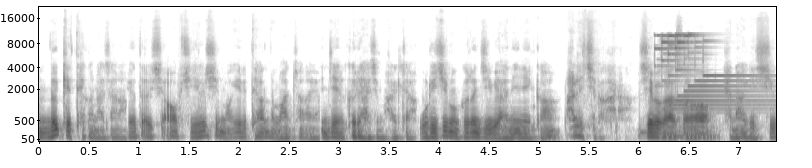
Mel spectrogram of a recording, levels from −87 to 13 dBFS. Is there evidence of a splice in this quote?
no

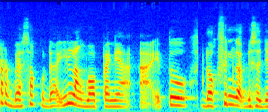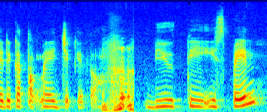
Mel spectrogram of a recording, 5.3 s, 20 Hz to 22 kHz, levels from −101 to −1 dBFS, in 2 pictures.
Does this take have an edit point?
yes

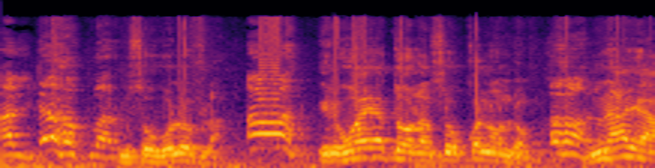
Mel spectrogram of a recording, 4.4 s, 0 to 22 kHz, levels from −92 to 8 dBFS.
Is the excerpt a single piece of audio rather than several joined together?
no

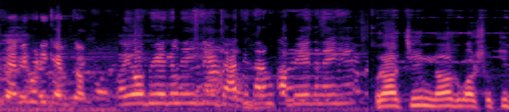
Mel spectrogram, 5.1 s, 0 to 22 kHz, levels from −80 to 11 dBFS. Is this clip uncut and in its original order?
no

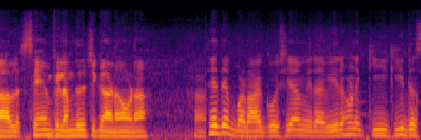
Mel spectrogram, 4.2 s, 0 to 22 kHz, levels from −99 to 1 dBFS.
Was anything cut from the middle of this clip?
yes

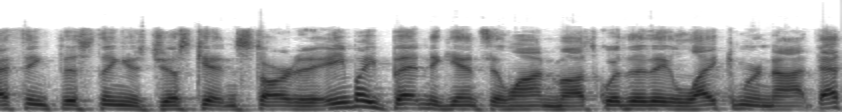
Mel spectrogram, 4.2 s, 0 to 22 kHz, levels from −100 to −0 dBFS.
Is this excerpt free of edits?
yes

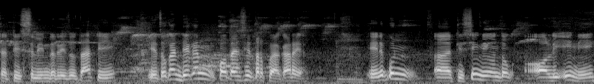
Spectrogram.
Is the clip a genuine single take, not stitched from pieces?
yes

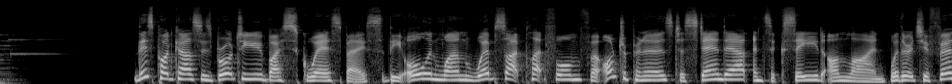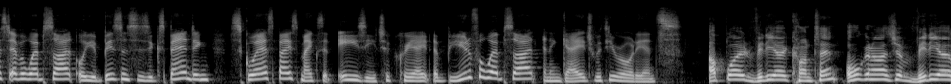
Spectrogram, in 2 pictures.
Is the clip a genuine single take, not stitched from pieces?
no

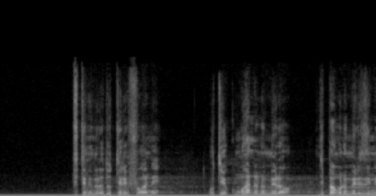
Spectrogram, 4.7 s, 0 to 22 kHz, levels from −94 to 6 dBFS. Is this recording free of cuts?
yes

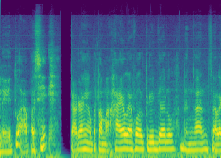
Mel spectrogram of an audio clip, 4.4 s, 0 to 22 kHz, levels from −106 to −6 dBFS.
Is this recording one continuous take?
no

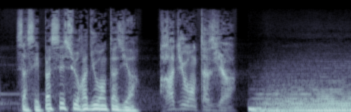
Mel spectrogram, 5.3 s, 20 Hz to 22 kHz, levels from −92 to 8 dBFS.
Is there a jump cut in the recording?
no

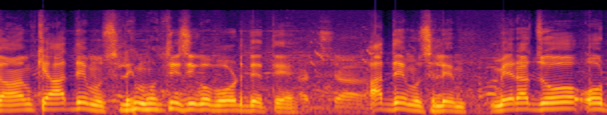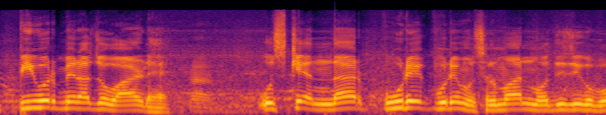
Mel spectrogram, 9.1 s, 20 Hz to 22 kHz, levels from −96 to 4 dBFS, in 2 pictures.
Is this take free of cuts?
yes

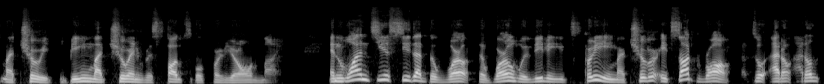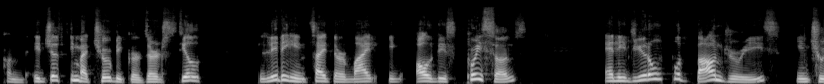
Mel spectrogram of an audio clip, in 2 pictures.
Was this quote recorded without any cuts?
yes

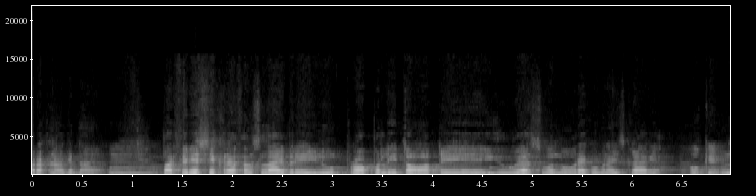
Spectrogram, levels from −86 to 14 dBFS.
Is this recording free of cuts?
yes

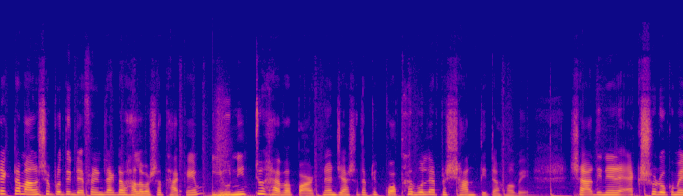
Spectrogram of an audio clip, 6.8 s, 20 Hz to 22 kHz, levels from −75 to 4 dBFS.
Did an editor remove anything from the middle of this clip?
yes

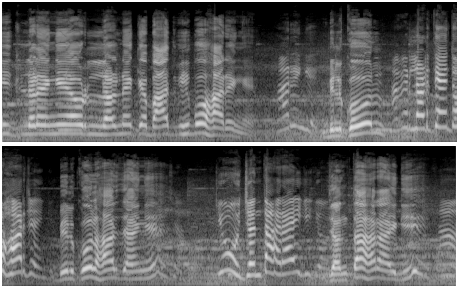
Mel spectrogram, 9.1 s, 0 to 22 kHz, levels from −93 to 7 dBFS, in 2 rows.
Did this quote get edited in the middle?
no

